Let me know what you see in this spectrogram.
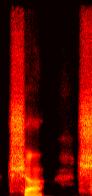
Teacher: श जब आप बोलेंगे तो ऐसा लग रहा है ना कि वायु जो है हवा जो है वो क्या हो रही है? थोड़ी सी उसमें रगड़ आ रही है तो ऊष्मा पैदा हो रही है। · जो हमारी ध्वनि निकल रही है ना उसमें हल्का सा घर्षण पैदा होता है। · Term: ऊष्म व्यंजन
